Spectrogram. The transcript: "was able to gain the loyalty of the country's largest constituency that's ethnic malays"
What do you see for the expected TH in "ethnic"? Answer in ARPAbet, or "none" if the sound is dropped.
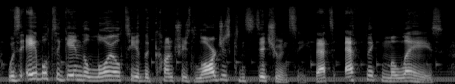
TH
